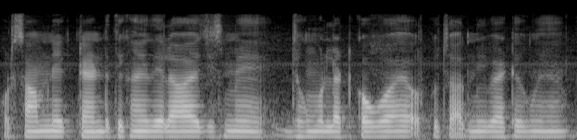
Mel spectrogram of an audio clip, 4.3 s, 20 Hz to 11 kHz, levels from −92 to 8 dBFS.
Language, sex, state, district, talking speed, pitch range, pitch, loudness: Hindi, male, Uttar Pradesh, Shamli, 265 wpm, 115-120 Hz, 120 Hz, -18 LUFS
